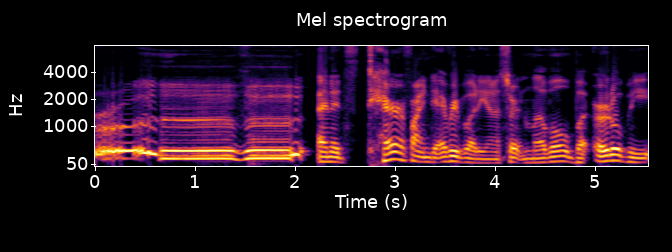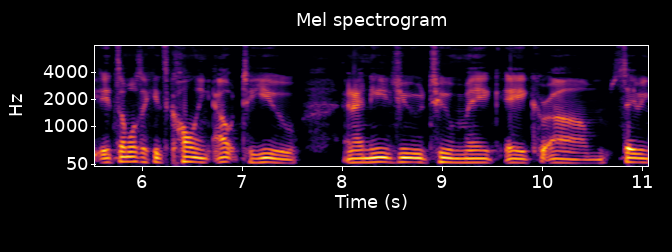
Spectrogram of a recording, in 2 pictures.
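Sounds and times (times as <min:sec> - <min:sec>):
voice imitating a creature's weird scream: 0:00.0 - 0:02.2
speech: 0:00.6 - 0:01.0, 0:02.2 - 0:11.0.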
